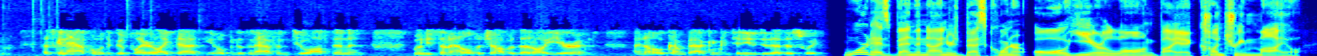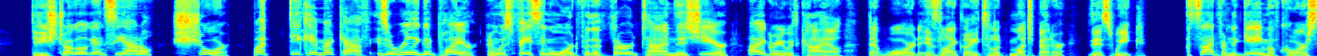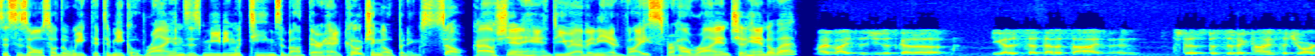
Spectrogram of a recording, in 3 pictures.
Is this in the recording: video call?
no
